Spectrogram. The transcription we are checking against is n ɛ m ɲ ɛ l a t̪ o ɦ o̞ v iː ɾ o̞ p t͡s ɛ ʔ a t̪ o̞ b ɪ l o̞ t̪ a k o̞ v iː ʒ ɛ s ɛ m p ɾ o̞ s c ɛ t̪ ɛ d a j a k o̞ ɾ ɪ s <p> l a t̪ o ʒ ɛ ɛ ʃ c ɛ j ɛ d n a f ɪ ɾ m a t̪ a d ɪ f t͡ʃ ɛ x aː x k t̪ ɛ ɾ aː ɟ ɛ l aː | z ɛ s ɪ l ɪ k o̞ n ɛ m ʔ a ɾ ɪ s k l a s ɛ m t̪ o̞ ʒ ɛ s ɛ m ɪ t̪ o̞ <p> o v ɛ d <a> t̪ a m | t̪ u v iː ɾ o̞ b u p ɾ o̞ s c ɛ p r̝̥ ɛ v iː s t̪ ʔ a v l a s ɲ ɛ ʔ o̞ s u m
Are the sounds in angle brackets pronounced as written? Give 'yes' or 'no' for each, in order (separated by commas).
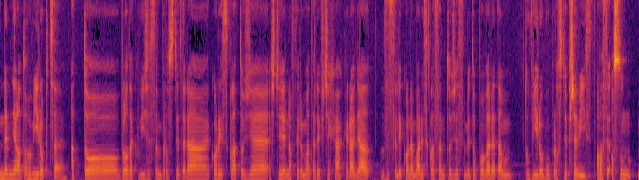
no, yes, no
